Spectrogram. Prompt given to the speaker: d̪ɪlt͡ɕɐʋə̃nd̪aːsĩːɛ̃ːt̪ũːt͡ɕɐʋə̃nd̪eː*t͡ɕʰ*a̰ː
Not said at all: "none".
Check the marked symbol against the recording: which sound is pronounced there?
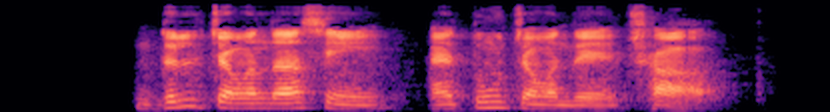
t͡ɕʰ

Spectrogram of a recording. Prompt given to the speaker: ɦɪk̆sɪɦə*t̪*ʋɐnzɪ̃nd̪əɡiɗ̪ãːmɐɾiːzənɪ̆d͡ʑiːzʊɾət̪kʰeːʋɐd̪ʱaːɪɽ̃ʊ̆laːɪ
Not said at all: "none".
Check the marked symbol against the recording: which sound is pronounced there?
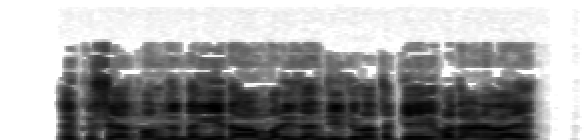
t̪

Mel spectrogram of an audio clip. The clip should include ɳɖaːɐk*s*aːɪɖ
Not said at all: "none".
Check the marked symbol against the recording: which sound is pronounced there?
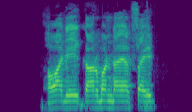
s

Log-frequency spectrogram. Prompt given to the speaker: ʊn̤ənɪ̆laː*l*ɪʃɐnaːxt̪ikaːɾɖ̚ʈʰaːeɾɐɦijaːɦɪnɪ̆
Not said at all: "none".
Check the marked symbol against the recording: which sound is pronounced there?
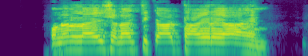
none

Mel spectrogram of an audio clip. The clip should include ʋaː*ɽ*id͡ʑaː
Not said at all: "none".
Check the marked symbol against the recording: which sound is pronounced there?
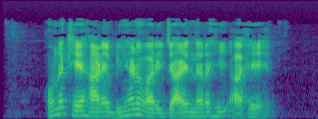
ɾ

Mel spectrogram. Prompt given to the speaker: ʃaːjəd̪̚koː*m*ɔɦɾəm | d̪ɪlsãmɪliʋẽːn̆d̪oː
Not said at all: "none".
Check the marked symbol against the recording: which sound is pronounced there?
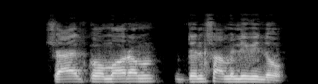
m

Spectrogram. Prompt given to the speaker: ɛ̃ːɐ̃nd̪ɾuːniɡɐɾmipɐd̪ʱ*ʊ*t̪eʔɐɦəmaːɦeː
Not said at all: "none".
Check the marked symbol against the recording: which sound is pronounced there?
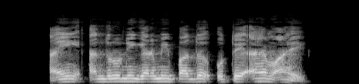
ʊ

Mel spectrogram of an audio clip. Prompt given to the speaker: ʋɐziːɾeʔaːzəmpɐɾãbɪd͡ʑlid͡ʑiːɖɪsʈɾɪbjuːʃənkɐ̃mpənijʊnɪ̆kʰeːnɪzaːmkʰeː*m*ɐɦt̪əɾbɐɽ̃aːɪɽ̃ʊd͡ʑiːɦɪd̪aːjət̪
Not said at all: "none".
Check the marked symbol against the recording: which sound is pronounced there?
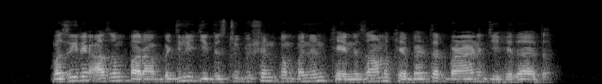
b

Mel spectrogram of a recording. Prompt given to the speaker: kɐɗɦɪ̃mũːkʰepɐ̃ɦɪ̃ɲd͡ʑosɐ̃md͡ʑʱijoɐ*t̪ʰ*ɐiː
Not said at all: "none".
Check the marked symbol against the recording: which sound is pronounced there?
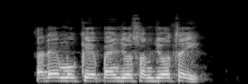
t̪ʰ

